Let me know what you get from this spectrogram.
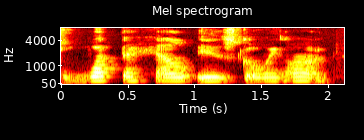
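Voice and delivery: drawn-out mock outrage at the universe; exasperated outcry. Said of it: "the overarching tone of all of that is".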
